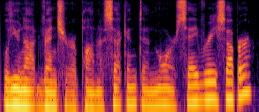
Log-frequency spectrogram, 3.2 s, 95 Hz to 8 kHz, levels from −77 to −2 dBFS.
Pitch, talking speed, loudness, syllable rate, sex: 120 Hz, 205 wpm, -15 LUFS, 5.8 syllables/s, male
